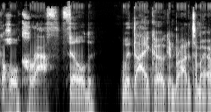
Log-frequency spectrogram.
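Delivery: ordinary talk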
